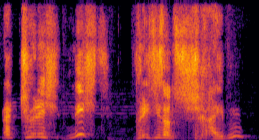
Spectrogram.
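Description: A man's voice: high-pitched, big pitch swings, a little slow, vocal fry, sharp tone, breathy edge, faint music behind, voice pushed up, full character voice. A man voicing a furious, panicked caller who hides while he talks on the phone and snarls insults. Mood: snarling, panicked.

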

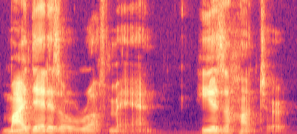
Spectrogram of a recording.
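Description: Male narrator, lower pitch, calm measured read of online anecdotes. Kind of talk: reading internet stories aloud.

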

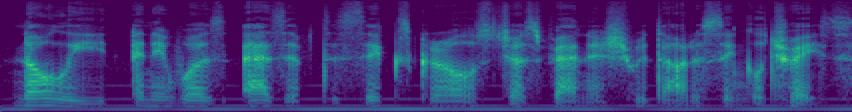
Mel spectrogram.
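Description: A man narrating a scripted true crime show in a suspenseful, grave and measured storytelling manner. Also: low voice, gravelly, sharp tone, slight background noise, rough recording. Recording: music behind the voice.

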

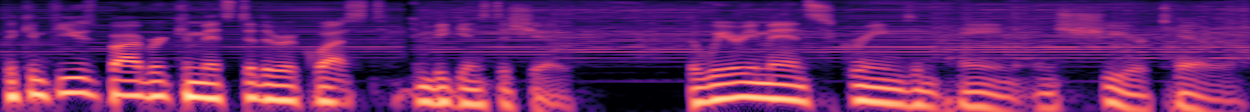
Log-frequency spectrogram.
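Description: A man's voice: low-pitched, lively intonation, moderate pace, over music. A man narrating a scripted story aloud as a podcast host.

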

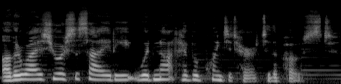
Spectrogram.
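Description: A man voicing a graceful, composed woman who is a dorm mistress, speaking gently and reassuringly. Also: high-pitched, moderate pace, breathy edge, soft background music, voice pushed up.

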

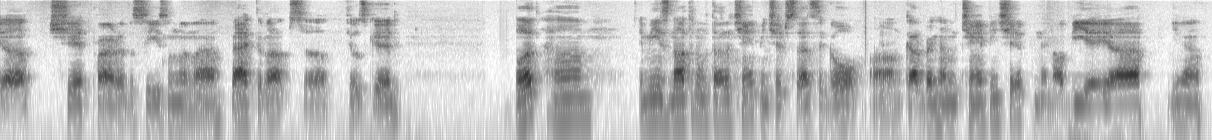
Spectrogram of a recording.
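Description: A man with a mellow, creaky voice answers questions in casual chat. He comes across as cocky, with a tongue-in-cheek swagger. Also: medium pitch. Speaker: guest league member being interviewed.

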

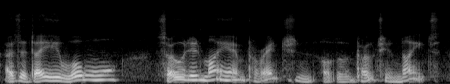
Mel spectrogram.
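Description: A horror host reading dark gothic tales in a raspy, gravelly voice, dramatically but haltingly, with stumbles and repeated words. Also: mid-range voice, expressive, poor audio.

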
